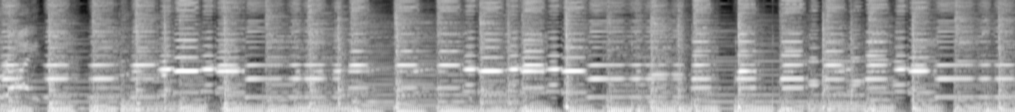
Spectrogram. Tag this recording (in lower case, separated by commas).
harmonica, wind instrument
